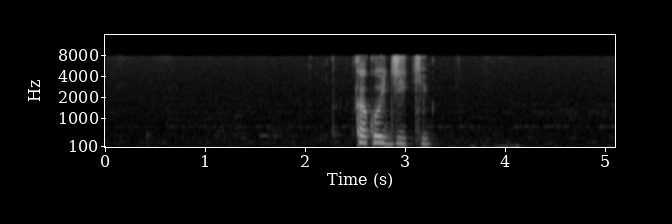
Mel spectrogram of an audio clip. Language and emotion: Russian, neutral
